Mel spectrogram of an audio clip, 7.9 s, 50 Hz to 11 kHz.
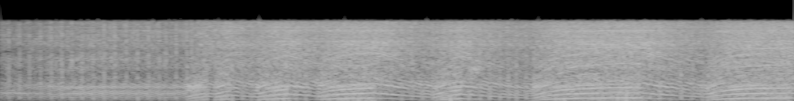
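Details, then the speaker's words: Small two-stroke lawn machine on TruFuel, sat about 3 weeks, started on choke with five primes and one pull: a strong, even buzz swells and settles with throttle, with no misses. It runs normally. "huh wow another one pull starter I did not expect that it's sat for about 3 weeks"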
